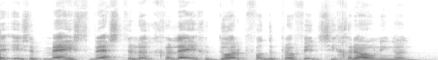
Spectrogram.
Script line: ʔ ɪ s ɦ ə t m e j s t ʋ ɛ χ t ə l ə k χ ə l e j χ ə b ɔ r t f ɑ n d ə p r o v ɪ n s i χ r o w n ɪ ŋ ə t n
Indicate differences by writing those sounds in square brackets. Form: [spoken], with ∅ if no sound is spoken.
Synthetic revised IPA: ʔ ɪ s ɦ ə t m e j s t ʋ ɛ [s] t ə l ə k χ ə l e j χ ə [d] ɔ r [p] f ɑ n d ə p r o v ɪ n s i χ r o w n ɪ ŋ ə [∅] n

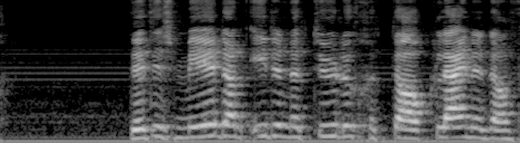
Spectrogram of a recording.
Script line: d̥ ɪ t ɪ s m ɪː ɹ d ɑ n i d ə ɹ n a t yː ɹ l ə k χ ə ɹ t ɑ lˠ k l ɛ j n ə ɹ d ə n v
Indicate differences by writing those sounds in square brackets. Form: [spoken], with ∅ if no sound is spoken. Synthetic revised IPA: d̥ ɪ t ɪ s m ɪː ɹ d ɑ n i d ə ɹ n a t yː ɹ l ə k χ ə [∅] t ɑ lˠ k l ɛ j n ə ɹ d [ɑ] n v

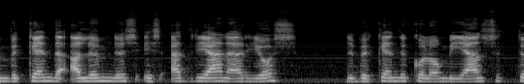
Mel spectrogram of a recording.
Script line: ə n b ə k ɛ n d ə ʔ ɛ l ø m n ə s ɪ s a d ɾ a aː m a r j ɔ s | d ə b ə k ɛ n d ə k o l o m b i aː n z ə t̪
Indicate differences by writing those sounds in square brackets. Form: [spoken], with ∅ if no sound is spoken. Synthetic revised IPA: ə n b ə k ɛ n d ə ʔ [a] l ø m n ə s ɪ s a d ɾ [i] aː [n] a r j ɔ s | d ə b ə k ɛ n d ə k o l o m b i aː n [s] ə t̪

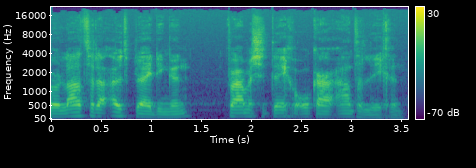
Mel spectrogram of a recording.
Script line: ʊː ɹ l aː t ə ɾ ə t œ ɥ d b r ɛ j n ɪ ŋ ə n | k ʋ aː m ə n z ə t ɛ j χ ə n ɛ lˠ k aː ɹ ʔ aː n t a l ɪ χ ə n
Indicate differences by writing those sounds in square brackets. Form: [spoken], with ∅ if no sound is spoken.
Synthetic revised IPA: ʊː ɹ l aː t ə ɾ ə [ʔ] œ ɥ d b r ɛ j [d] ɪ ŋ ə n | k ʋ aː m ə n z ə t [e] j χ ə n ɛ lˠ k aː ɹ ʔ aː n t [ə] l ɪ χ ə n

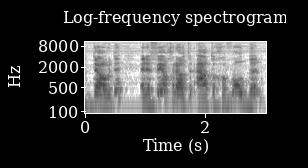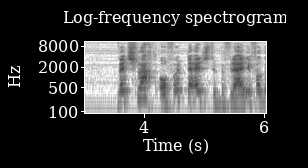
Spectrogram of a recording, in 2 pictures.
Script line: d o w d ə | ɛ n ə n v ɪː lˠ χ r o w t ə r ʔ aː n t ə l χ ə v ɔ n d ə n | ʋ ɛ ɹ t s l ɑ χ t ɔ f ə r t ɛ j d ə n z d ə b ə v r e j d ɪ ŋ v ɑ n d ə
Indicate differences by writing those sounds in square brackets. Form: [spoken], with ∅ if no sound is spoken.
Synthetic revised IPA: d o w d ə | ɛ n ə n v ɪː lˠ χ r o w t ə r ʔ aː n t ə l χ ə [ʋ] ɔ n d ə n | ʋ ɛ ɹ t s l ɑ χ t ɔ f ə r t ɛ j d ə n z d ə b ə v r [ɛ] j d ɪ ŋ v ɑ n d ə

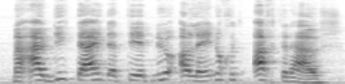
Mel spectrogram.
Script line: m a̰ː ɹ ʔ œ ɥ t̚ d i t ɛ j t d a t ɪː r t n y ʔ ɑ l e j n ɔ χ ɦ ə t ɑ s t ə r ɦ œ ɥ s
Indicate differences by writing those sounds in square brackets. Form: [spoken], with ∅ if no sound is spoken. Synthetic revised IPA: m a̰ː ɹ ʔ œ ɥ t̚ d i t ɛ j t d a t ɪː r t n y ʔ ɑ l e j n ɔ χ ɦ ə t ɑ [χ] t ə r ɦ œ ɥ s

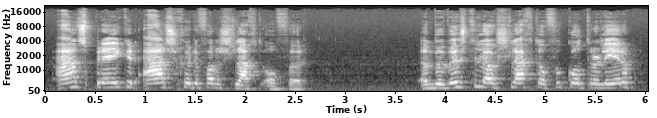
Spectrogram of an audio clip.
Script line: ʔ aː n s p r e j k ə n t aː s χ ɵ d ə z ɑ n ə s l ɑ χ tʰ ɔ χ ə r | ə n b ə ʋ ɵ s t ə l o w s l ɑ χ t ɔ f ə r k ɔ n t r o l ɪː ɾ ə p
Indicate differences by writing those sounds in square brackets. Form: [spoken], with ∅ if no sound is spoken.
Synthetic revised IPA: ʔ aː n s p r e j k ə n t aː s χ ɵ d ə [v] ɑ n ə s l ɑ χ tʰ ɔ [f] ə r | ə n b ə ʋ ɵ s t ə l o w s l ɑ χ t ɔ f ə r k ɔ n t r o l ɪː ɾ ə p

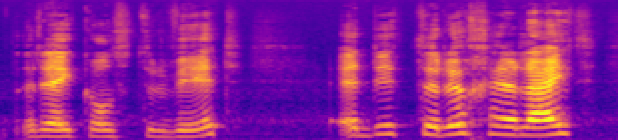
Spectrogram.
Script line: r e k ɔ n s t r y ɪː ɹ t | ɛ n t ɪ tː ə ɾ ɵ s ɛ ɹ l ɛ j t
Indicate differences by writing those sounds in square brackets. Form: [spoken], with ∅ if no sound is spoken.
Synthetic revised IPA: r e k ɔ n s t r y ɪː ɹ t | ɛ n [d] ɪ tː ə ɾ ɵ [χ] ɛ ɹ l ɛ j t

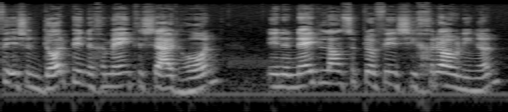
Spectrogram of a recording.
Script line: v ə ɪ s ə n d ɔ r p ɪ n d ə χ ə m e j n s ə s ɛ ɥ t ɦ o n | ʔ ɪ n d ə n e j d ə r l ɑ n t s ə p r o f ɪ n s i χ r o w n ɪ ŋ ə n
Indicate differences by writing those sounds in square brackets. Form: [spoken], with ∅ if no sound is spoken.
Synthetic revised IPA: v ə ɪ s ə n d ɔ r p ɪ n d ə χ ə m e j n [t] ə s [œ] ɥ t ɦ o n | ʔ ɪ n d ə n e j d ə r l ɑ n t s ə p r o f ɪ n s i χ r o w n ɪ ŋ ə n

